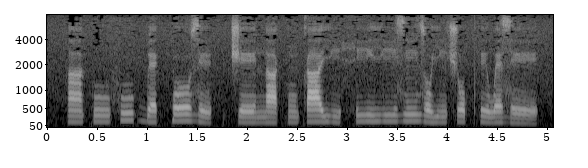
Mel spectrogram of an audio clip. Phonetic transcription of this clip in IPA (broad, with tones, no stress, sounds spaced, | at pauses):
ã˨ k uː˨ f uː˦ ɡ͡b ɛ˨ k͡p oː˦ z ɪ˨ | t͡ʃ eː˨ n a˨ k ũ˨ k aː˦ j i˨ h iː˦ j iː˦ z ĩ˦ z o˨ j ĩ˨ ʃ o˦ pʰ ɪ˦˨ w ɛ˦ z eː˨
